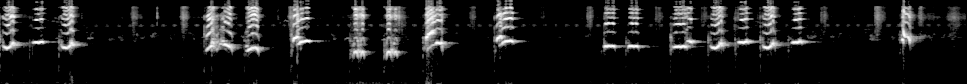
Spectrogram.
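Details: Greater green leafbird, a caged pet in full song that sings almost daily, gives loud whistled notes with sharp downslurs and ringing overtones in bursts of two to four, separated by short pauses.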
